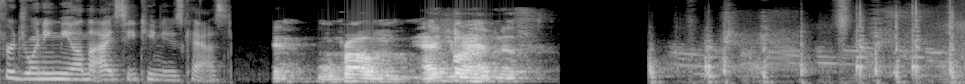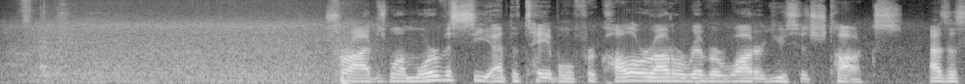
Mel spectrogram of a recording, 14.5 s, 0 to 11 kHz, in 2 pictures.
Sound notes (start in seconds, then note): 4.9 light percussion music; 7.1 water humming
